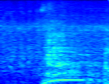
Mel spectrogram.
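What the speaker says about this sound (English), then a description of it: "let's try doing a remote start with both of them side by side. That's gonna be pretty cool, right? Here we go, Corvette first." A Corvette with a Tremec DCT fires up by remote start, a brief rising engine catch that settles into a close, loud idle rumble.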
